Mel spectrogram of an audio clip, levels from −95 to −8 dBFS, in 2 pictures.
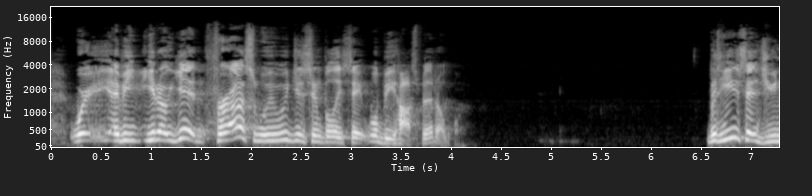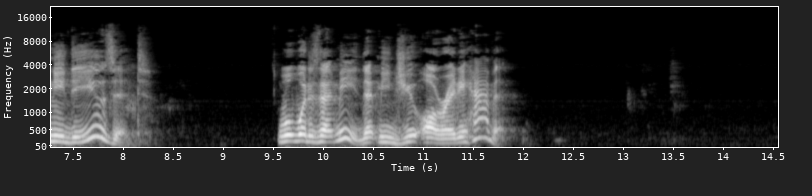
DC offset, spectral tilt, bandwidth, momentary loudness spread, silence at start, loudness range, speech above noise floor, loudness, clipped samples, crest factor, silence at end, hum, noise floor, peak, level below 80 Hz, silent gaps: under 0.1%; -5 dB/octave; 12.5 kHz; 11 LU; 0 s; 9 LU; 59 dB; -21 LUFS; under 0.1%; 20 dB; 2.75 s; none; -79 dBFS; -2 dBFS; -64 dBFS; none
